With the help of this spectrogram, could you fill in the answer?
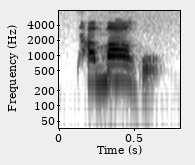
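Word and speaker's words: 卵: 라게츠 라게츠가 됩니다 자 이번에는 어 중에서 내려갑니다 자 중간에서 내려갈 거고요 요런 모양을 쓸 겁니다 자 달걀이라고 하는 단어 타마고 악센트 표시 보실게요 타마고 타마고 자 비행기라고 하는 단어입니다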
